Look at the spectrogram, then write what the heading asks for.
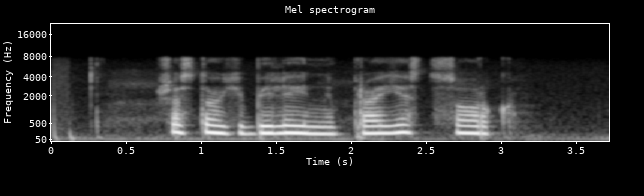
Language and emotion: Russian, neutral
